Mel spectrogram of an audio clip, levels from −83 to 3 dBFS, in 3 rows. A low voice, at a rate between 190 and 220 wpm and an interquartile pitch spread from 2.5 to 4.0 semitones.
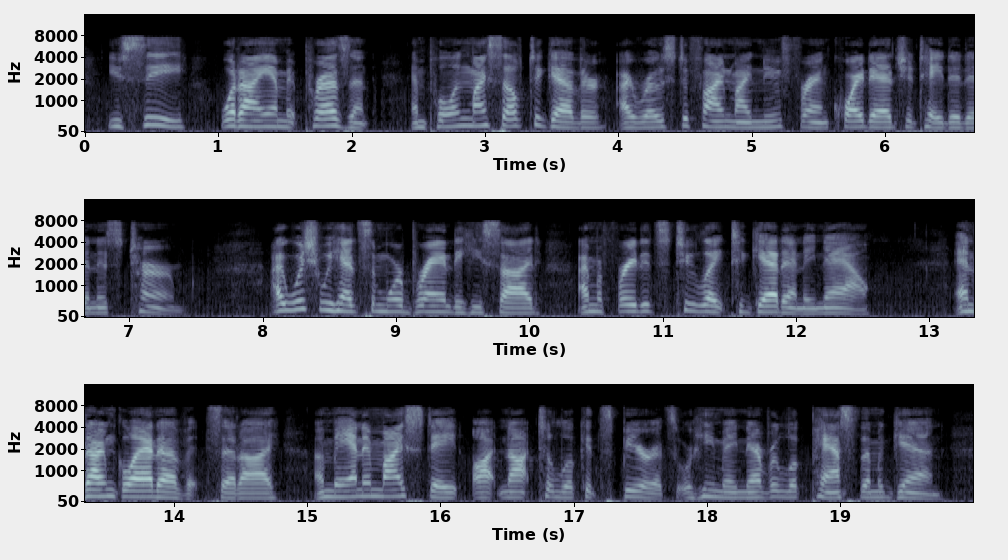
No: medium, 180 Hz; average, 200 wpm; average, 3.4 semitones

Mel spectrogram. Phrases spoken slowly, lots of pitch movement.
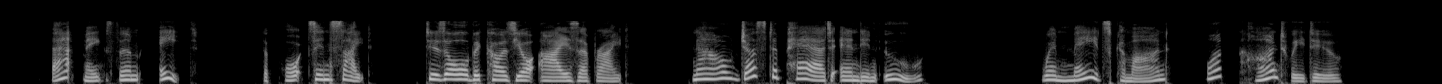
Yes: slow, 125 wpm; wide, 5.7 semitones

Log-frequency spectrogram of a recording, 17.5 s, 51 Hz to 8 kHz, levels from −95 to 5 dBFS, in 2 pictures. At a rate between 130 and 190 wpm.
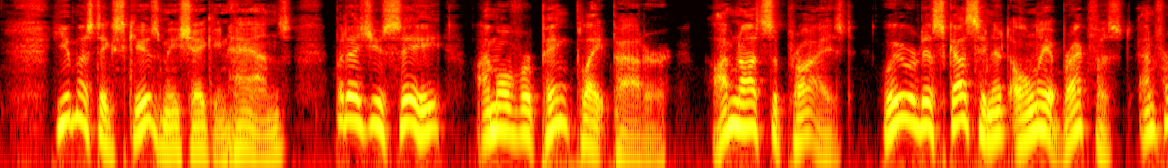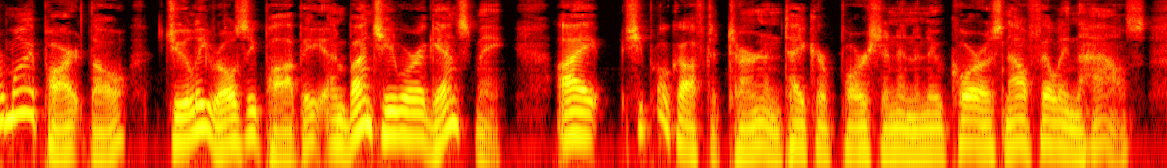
No: average, 200 wpm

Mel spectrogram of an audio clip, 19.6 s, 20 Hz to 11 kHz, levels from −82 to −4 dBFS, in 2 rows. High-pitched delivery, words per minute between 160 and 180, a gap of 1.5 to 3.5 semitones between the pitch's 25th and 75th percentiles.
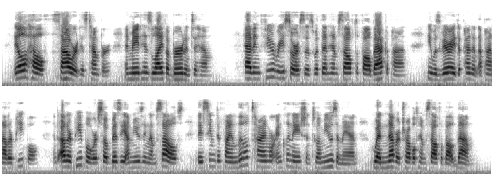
Yes: high, 200 Hz; average, 170 wpm; average, 2.8 semitones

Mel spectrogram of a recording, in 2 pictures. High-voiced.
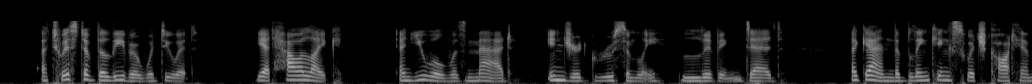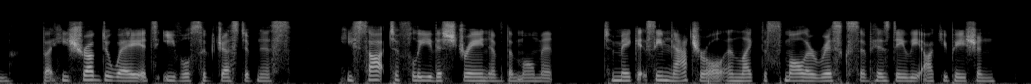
No: medium, 170 Hz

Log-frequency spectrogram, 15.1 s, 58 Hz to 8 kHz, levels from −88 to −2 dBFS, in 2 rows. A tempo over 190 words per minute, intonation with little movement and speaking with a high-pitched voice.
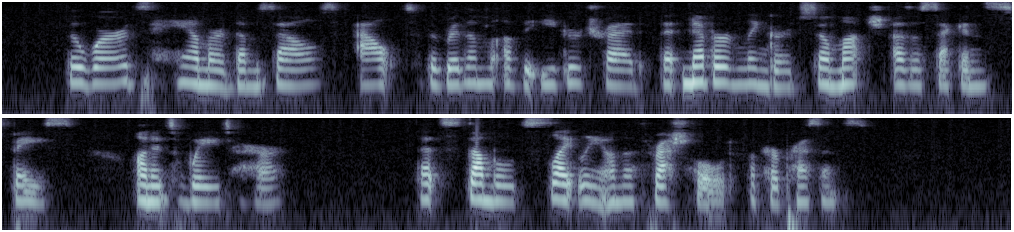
No: average, 140 wpm; narrow, 1.7 semitones; high, 215 Hz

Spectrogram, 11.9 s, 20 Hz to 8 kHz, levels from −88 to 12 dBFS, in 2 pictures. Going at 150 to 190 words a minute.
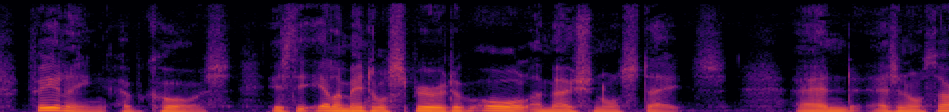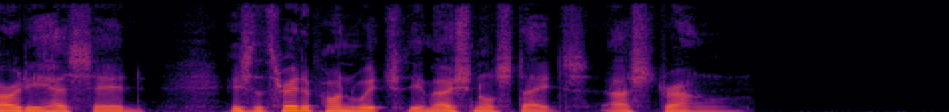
No: slow, 135 wpm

